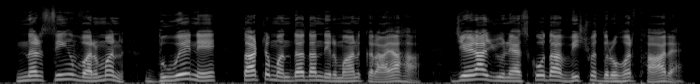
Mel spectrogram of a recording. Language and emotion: Dogri, neutral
